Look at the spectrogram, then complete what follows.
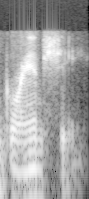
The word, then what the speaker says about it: Gramsci: The last name is spelled Gramsci.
